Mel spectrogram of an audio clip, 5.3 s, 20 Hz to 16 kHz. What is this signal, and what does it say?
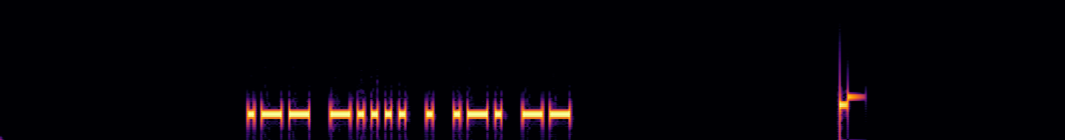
Morse code, heard as a keyed tone, about 36 wpm, 700 Hz. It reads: W6ERM
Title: USA Call Signs - 5 Characters - 8x Character Spacing - 35wpm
